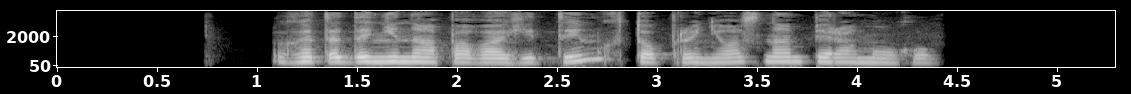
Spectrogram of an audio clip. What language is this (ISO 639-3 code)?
bel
